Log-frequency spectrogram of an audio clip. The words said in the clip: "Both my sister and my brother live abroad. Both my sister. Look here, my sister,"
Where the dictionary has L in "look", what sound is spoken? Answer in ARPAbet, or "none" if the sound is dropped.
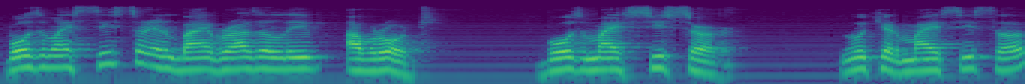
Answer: W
